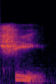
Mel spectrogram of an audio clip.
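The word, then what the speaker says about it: Chi (χ): Oh, it's so the X apparently is pronounced Chi. So it's Kingdom Hearts Chi.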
